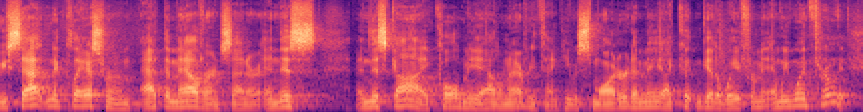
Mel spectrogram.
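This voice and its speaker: Talking at a fairly quick pace with hardly any pauses, a man with an unremarkable speaking voice uses a medium pitch and lively intonation. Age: 60s. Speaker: recovering alcoholic sharing his story. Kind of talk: testimony.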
